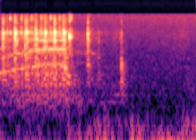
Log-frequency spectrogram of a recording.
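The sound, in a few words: sewing machine stitching a stay stitching line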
